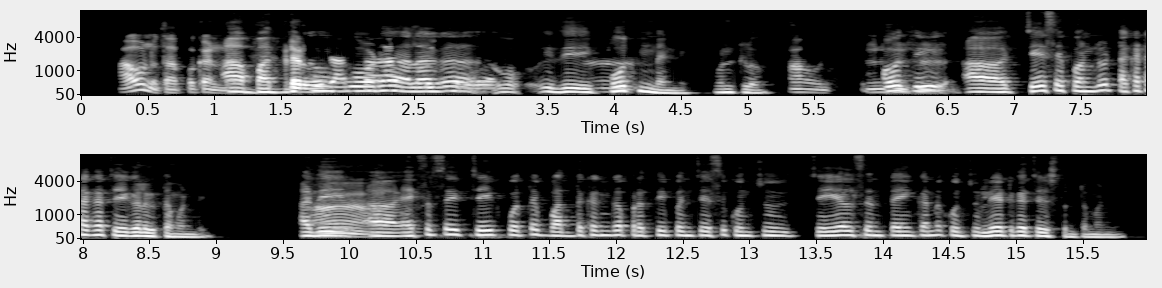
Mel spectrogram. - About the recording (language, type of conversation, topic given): Telugu, podcast, ఉత్పాదకంగా ఉండడానికి మీరు పాటించే రోజువారీ దినచర్య ఏమిటి?
- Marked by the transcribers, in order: in English: "ఎక్సర్సైజ్"; in English: "లేట్‌గా"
